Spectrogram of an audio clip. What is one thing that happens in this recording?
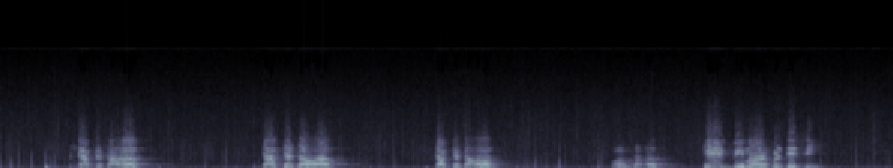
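An elderly man speaks calmly nearby in short phrases.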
